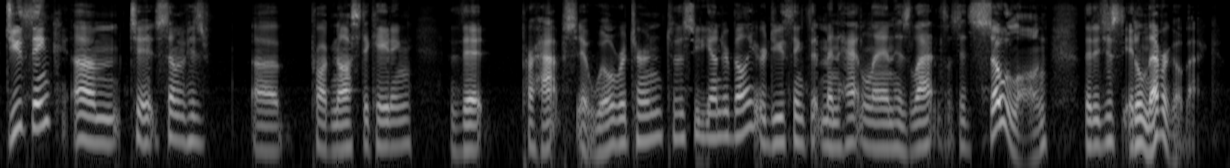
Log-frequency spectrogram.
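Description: An American man hosting a casual discussion, speaking reflectively with halting phrasing and the odd swear word. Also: medium pitch, expressive, dry recording. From Ogden, Utah, United States. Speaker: host of a reading and discussion show.

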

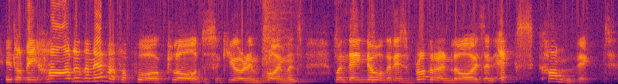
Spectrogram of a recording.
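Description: An actress playing a stern, haughty middle-aged wife in a 1930s comedy film, projecting in a theatrical, declamatory way. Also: female voice, medium pitch, normal speed, close to an everyday voice. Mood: scornful. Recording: noisy old 1930s film soundtrack.

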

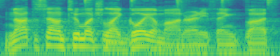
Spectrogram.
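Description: A man with an American accent voicing a gruff, sardonic gunman sidekick with dry, deadpan sarcasm in a cartoon. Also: low voice, moderate pace, slight background noise. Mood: mock solemn. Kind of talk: animated comedy dub acting. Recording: loud background music.

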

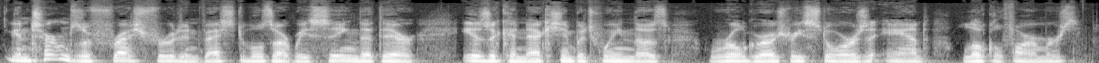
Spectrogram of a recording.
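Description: A man hosting a radio program, asking measured, plainly phrased interview questions. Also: mid-range voice, fairly even intonation, dry recording. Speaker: radio show host.

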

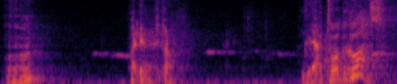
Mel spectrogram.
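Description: A man's voice: medium pitch, huge pitch swings, a little slow, sharp tone, reverberant, slight background noise, exaggerated voice. An actor playing a nosy, mocking, suspicious man in a 1950s radio play. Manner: prying, mocking.

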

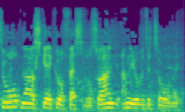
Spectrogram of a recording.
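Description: A man's voice: fairly high pitch, very fast, heavy background noise. An older man, hesitantly and informally introducing a guest. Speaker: festival organiser introducing a guest. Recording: distant voice in loud chattering hall.

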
